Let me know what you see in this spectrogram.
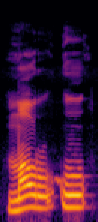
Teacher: را کو موٹا پڑھیں گے، را سے پہلے زبر ہے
